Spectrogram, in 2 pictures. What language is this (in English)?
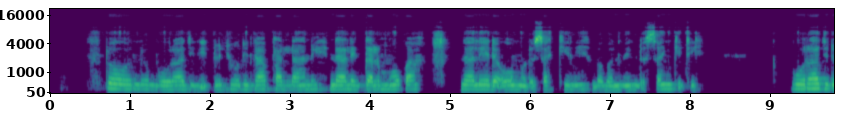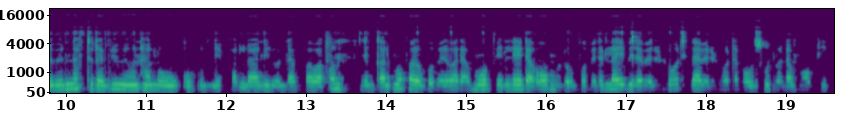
Fula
